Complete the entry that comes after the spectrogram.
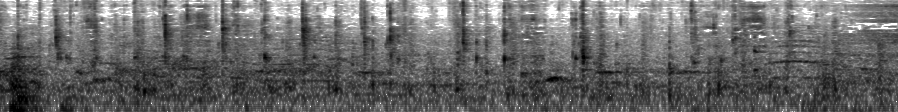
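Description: Close-up eating sounds: chewing of chicken and rice with a steady run of small, wet mouth clicks several times a second.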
